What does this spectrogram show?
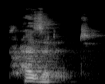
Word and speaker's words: president: stress so for example in the word president there are three syllables donald trump is president of the united states president the first syllable is the strongest and that's why you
